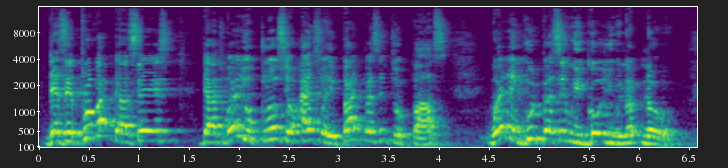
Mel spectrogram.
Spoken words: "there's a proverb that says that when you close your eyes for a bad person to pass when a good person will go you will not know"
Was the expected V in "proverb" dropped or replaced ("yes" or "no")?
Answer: yes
